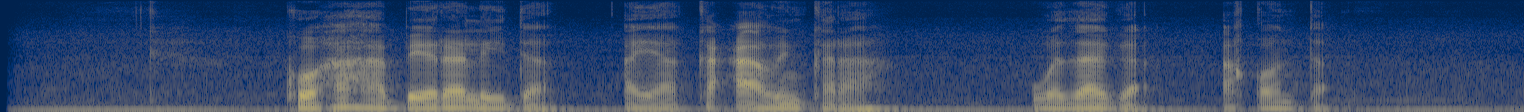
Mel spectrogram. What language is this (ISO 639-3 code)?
som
